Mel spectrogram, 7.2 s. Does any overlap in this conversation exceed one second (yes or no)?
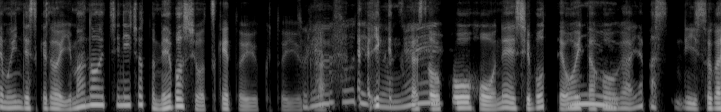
yes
